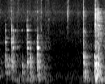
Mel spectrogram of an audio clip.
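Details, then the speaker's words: Pickup truck stabilizer link (bieleta) flexed by hand gives dry, rapid clicking and creaking bursts; truck knocks and creaks when steering, link found loose, causing the noise. "essa peça Tem feito muito barulho nessa nessa caminhonete escuta aí por que esse barulho isso aqui estrala muito gente faz um barulho"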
